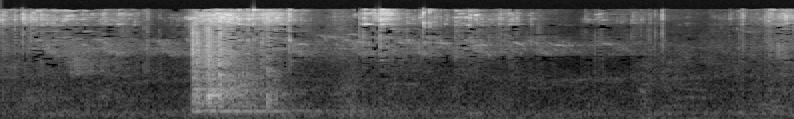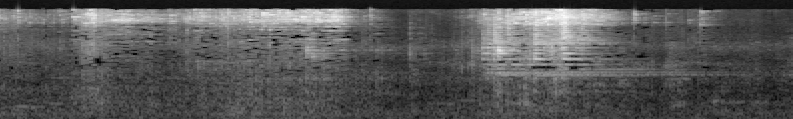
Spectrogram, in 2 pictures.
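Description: A dog barks and whines in short bursts close by.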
